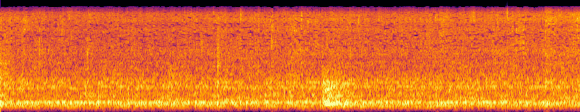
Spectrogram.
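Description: Ginger, green chillies and ground spices frying in oil in a pan, a soft, steady sizzle.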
